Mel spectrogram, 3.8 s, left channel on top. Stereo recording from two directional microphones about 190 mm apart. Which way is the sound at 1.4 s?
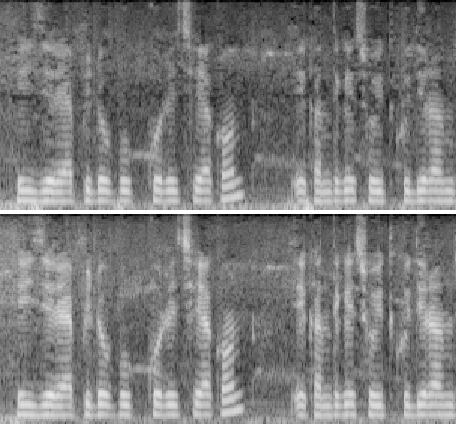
5° left (ahead or behind).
